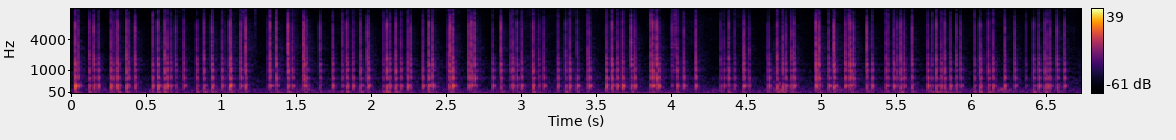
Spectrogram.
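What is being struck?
Paperback book with glossy card cover.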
